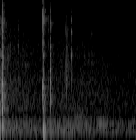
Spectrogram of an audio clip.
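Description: A few computer keyboard keystrokes in the first second, the strongest about two thirds of a second in: the final key press, Enter, that runs a typed terminal command. Then only faint room hiss.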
